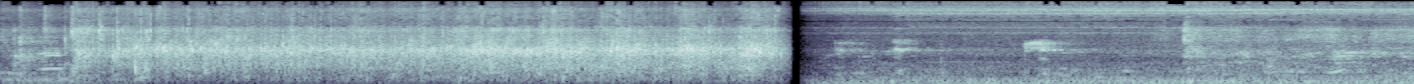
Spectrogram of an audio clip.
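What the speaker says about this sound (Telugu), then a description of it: "క్లాప్స్." An audience at a fire department safety demonstration in Kodad claps; about four seconds of loud, dense applause, an abrupt cut, then quieter outdoor ambience.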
